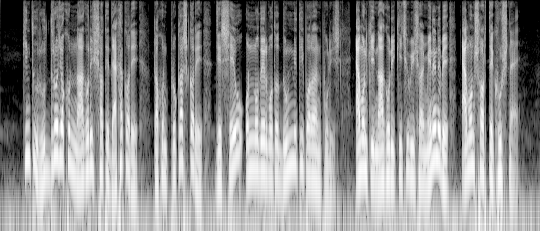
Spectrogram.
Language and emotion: Bengali, neutral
